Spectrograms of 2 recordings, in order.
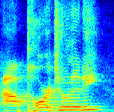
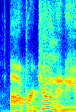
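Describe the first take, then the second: First: The second syllable has a full, clear 'or' vowel. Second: The second syllable is reduced to a short 'er' sound. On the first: "Do you do you say it like opportunity" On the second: "So it sounds like a U"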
